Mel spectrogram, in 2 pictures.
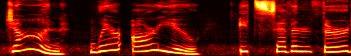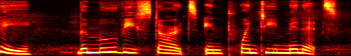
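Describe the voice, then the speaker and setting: A woman's voice: sits high, big pitch swings, slow, mellow, full character voice. An actress voicing a young woman phoning a friend who is late for a movie, in a careful textbook-audio delivery. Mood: impatient.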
